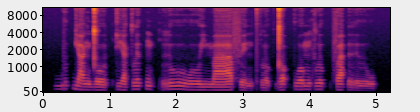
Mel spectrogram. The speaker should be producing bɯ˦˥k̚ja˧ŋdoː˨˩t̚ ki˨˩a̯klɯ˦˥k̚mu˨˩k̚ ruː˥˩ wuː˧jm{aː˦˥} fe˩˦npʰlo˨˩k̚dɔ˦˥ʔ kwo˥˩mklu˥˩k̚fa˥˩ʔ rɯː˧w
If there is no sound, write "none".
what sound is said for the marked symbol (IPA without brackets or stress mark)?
aː˦˥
